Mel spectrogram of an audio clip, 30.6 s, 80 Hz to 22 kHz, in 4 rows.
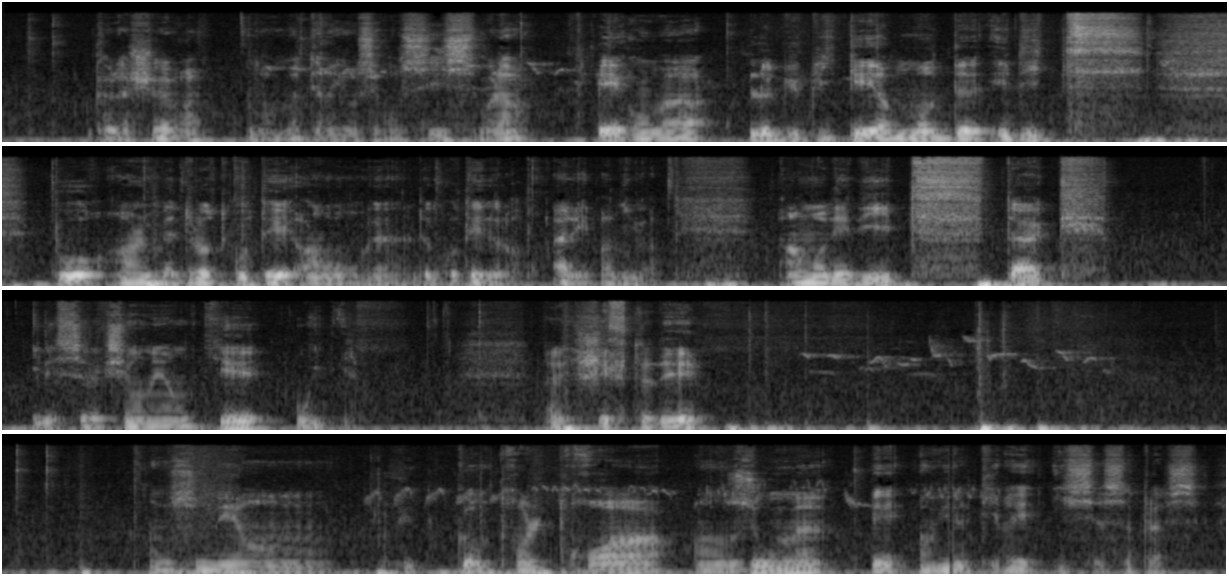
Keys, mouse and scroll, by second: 0.1 click, 1.9 click, 2.6 middle click, 3.3-3.7 scroll down 1, 3.7-4.7 middle drag, 5.1-6.9 middle drag, 7.1 shift+middle click, 7.9-9.3 shift+middle drag, 10.3 middle click, 13.7 Tab, 14.5-18.5 middle drag, 21.4 shift+d, 23.1 click, 25.7 ctrl+3, 26.7-27.9 scroll up 1, 28.3-30.6 drag.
